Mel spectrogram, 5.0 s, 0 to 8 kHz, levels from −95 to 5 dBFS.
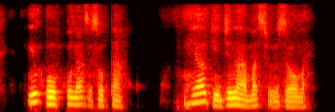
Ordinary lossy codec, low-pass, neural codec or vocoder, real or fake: AAC, 32 kbps; 7.2 kHz; codec, 16 kHz, 1.1 kbps, Voila-Tokenizer; fake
